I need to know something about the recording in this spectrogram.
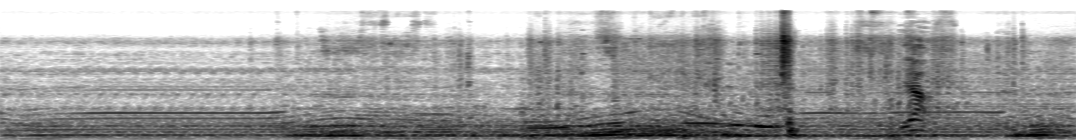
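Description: Car crusher's engine and hydraulic pump running under load as the crusher presses down on a bundle of scrapped cars, the pitch sagging and recovering as it works. A single sharp crack of metal comes just before six seconds in.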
